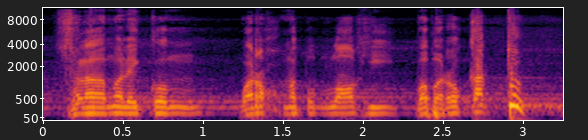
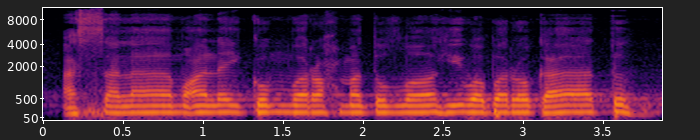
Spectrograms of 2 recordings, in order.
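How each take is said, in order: First: It is said in a disciplined, firm military style. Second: It is said in a formal, ceremonial announcer style. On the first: The greeting comes from police or soldiers. "Polisi, tentara biasa dengan disiplin dan tegas" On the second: The greeting opens a formal event. "Kalau jadi M C, salamnya ya kayak tadi"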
